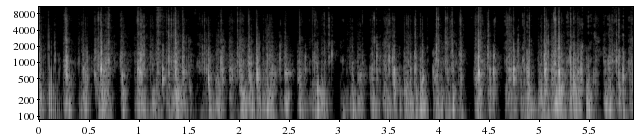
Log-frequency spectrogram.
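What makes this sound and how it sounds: A hand moves over a laptop keyboard with plastic keys, then types on it with long nails. A steady run of quick, dry taps and clicks follows, each dying away almost at once, with a soft, dull body and little brightness.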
